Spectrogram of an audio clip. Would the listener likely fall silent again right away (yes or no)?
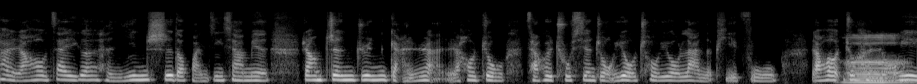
yes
